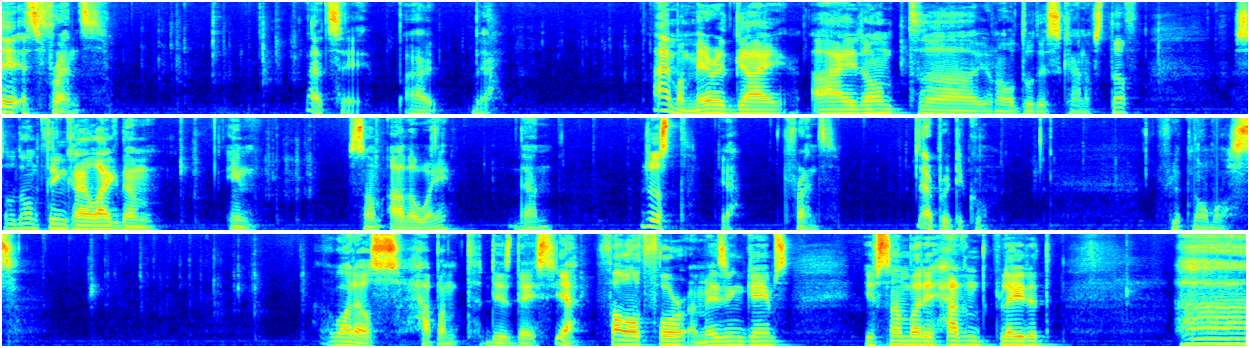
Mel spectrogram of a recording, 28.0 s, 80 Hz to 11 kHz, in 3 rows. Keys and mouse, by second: 1.9 2, 6.2 1, 10.5-11.3 typing, 20.3-21.4 typing.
